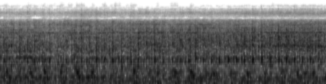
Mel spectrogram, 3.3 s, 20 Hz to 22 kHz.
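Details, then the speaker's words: 2006 Evinrude 90 E-TEC two-stroke outboard after correcting reversed aftermarket fuel pump wiring, 15 psi fuel pressure, old oil-mixed fuel; uneven ragged wavering idle, wants to pick up but may not stay running. Compression good, so suspected fuel starvation. "It's definitely better. Maybe it won't stay running. Eventually it'll come. It looks like it wants to pick up, but I'm going to get some better gas."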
